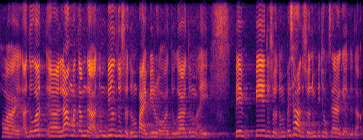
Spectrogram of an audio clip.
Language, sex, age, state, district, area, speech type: Manipuri, female, 18-30, Manipur, Kakching, rural, spontaneous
